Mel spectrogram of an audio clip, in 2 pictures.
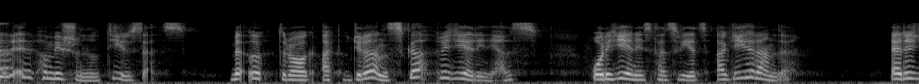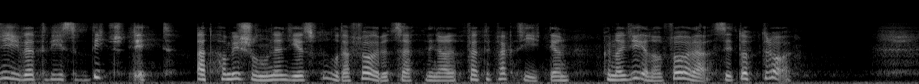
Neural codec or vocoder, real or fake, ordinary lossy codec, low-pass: autoencoder, 22.05 kHz, a latent of 192 numbers a frame, VITS, trained on many speakers; fake; AAC, 32 kbps; 7.2 kHz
